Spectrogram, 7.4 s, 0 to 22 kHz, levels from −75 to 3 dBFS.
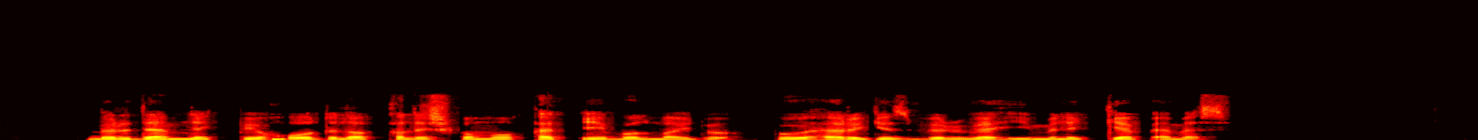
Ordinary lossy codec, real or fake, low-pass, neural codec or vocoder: AAC, 32 kbps; real; 7.2 kHz; none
